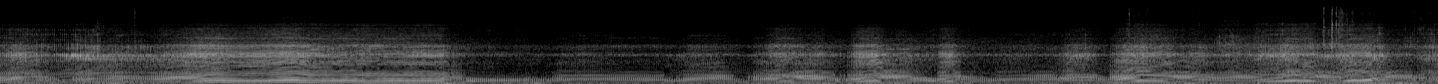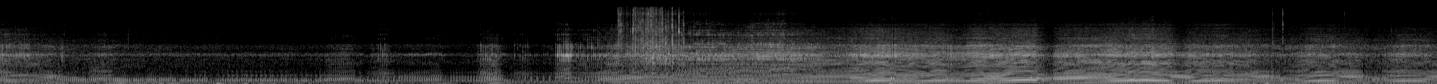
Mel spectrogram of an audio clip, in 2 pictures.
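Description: Dirt bike engine revving up and down, its pitch rising and falling over and over as the throttle opens and closes, with two quieter stretches off the throttle. A brief sharp knock about twenty seconds in.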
